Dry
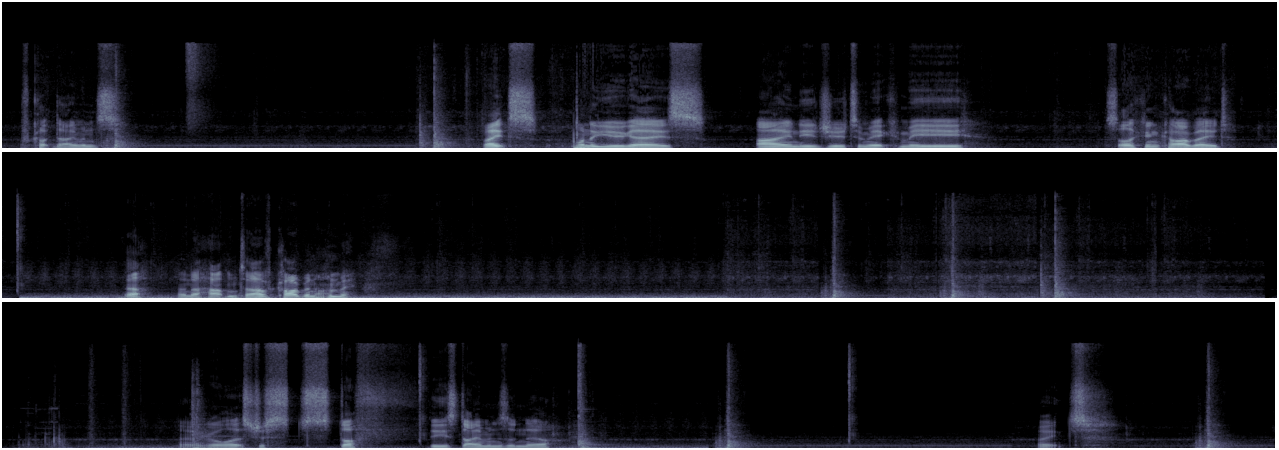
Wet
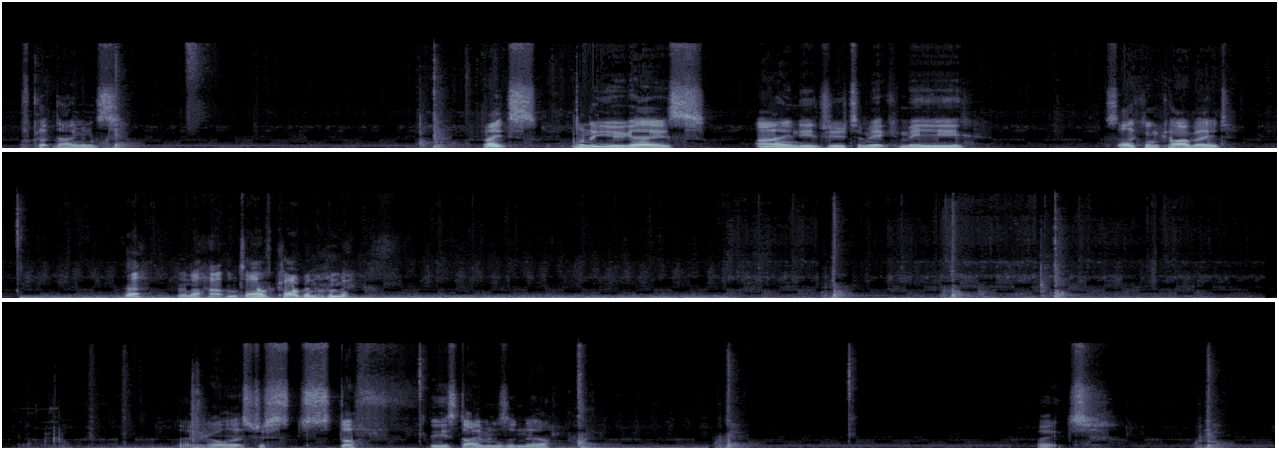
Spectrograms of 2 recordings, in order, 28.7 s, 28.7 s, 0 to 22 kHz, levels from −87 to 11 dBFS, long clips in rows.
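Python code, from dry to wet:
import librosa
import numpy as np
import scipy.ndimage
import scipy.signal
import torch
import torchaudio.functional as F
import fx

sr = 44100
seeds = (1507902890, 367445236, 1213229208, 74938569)

y = fx.spec_quant(x, sr, step_db=15)
y = fx.filter_held_notch(y, sr, hz=7.4, low_hz=750.0, high_hz=2700.0)
y = y * librosa.db_to_amplitude(3.0)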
